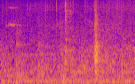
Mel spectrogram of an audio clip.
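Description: Stir-fried noodles sizzling on a flat iron griddle while a metal spatula scrapes and lifts them, with one sharp metal clack about a second and a half in.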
